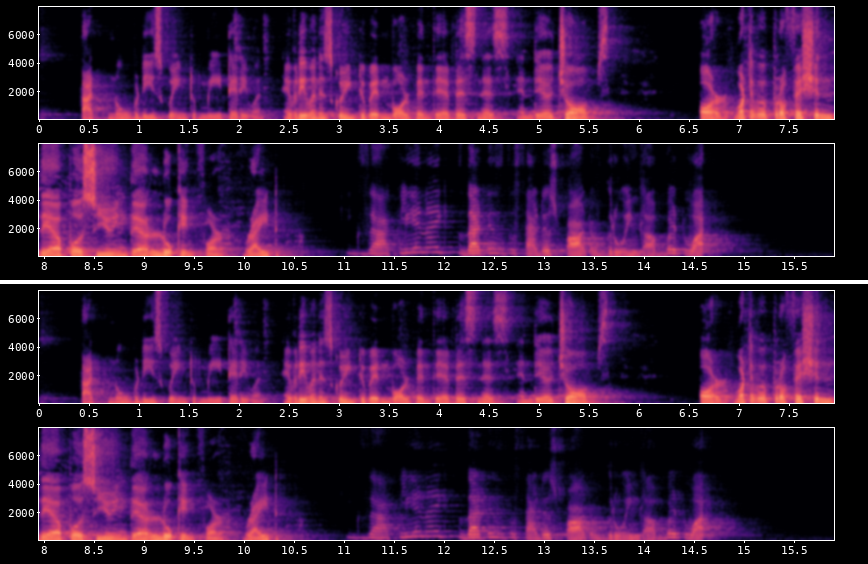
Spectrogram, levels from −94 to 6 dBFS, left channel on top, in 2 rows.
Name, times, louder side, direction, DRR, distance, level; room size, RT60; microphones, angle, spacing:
voice 1, 0.4-5.7 6.6-10.3, left 1 dB, 20° left, 14 dB, 1.0 m, -23 dB
voice 2, 11.0-14.6, left 3 dB, 45° left, 11 dB, 1.7 m, -33 dB
24.0 x 23.0 x 8.4 m, 0.95 s
head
